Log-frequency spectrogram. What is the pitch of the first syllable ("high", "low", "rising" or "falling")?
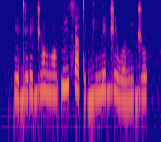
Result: low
